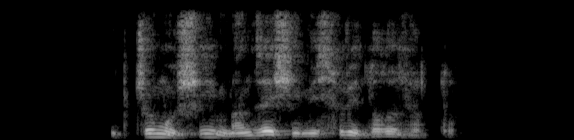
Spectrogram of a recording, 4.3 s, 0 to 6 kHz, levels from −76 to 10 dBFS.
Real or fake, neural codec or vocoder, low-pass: real; none; 5.4 kHz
